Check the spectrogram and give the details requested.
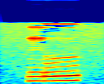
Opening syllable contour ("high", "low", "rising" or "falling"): rising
